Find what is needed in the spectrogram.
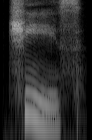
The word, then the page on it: ZOOS: American English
